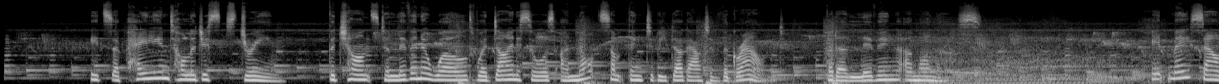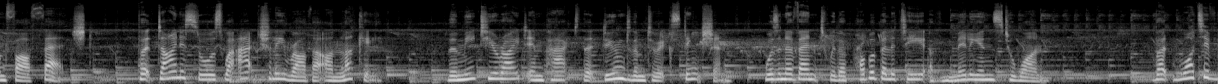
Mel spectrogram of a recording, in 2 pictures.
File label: Narrative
